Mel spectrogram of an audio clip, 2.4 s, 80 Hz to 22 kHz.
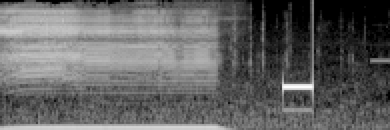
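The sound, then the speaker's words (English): A phone in an office in Hong Kong in 1999 buzzes loudly with an incoming call, one steady vibrating drone lasting over a second, then a short electronic beep. No one speaks. “Within the sleek Hong Kong offices of Investor AB, Joe Tsai's phone buzzed.”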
